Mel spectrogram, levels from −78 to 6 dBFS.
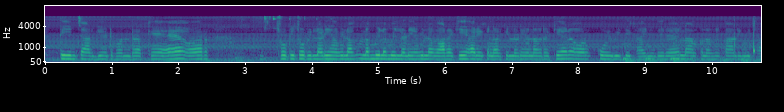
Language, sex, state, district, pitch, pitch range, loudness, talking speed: Hindi, female, Uttar Pradesh, Muzaffarnagar, 220 Hz, 210-230 Hz, -29 LUFS, 205 wpm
